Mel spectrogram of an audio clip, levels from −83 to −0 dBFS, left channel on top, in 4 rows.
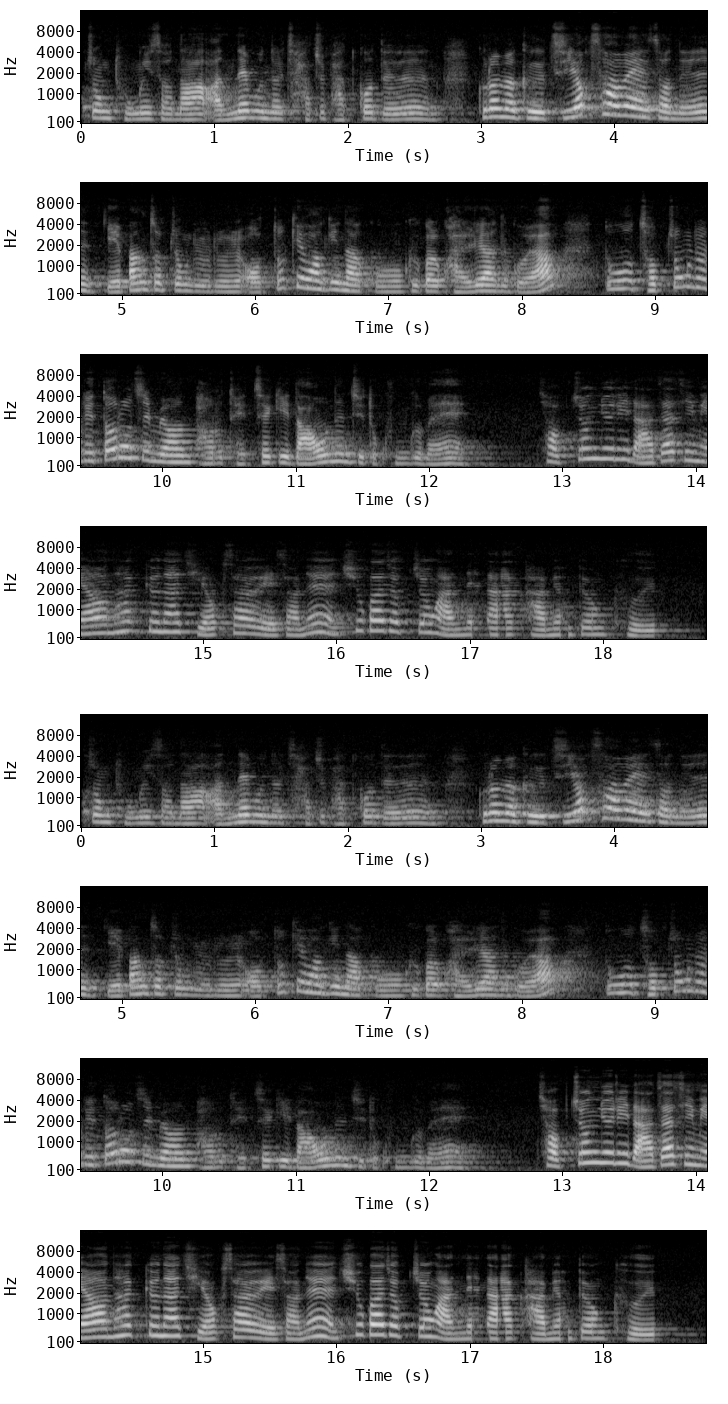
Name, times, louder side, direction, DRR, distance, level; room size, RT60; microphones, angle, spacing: voice 1, 0.0-12.3, left 3 dB, 60° left, 1.6 m, -26 dB
voice 2, 12.8-18.4, right 5 dB, 55° right, 0.8 m, -25 dB
30.0 x 12.0 x 9.3 m
head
